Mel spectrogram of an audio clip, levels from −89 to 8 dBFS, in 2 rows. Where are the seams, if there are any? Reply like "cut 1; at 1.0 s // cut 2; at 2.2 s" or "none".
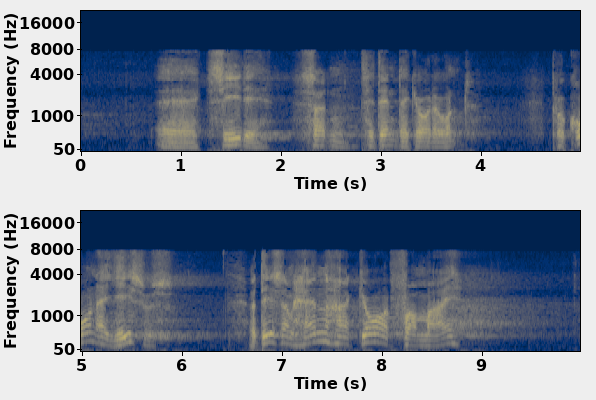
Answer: cut 1; at 1.2 s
